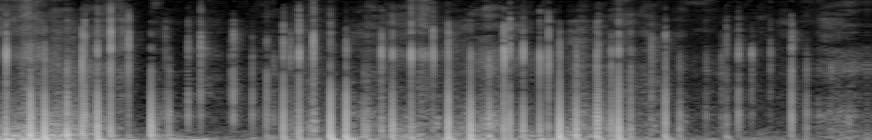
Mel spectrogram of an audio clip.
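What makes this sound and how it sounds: Long nails scratch and tap a small, solid wooden makeup brush handle held in both hands between two microphones. The result is a rapid, uneven run of short, dry clicks and taps over a soft scratching texture, with a close, low-heavy body and bright tick edges that stop almost instantly.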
